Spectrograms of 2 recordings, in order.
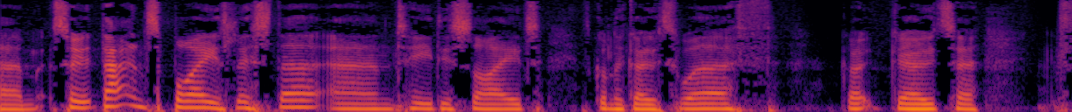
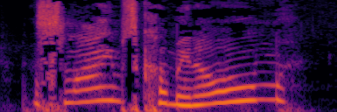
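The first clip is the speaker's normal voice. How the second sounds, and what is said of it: Imitates a TV character's voice. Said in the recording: “another really bad impression. ... Is that better? ... That's very good.”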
